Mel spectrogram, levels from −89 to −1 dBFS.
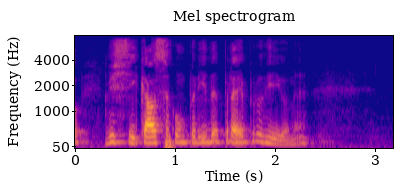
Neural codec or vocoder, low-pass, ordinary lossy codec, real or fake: none; 7.2 kHz; MP3, 32 kbps; real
